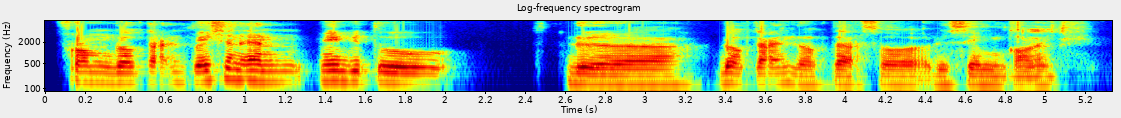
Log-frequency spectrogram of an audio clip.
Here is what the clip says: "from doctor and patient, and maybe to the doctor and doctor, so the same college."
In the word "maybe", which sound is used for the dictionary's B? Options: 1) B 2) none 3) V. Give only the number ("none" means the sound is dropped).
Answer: 1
